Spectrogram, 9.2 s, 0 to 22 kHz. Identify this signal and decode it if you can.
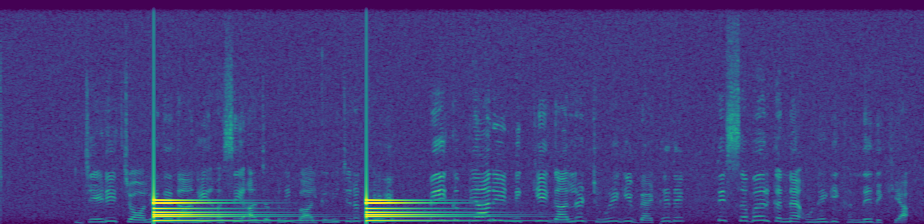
Clock strike, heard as a bell, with speech in Dogri. 2. Two o'clock.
